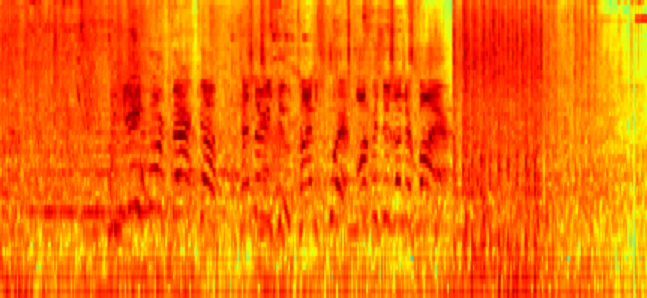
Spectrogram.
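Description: A man speaks urgently over a police radio.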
